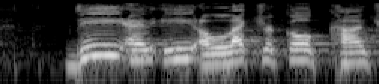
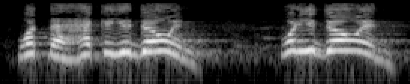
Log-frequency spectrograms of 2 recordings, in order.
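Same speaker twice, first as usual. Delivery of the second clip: much higher and louder, a baffled boss shouting; incredulous yell; 7 semitones higher, 4 dB louder than usual. Retold or imitated. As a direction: shout it like you can't believe your eyes. Foreman catches his mistake.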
